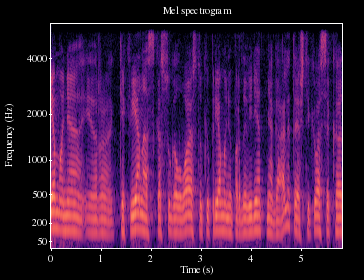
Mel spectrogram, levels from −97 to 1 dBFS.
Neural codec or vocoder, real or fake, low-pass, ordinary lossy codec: none; real; 5.4 kHz; AAC, 48 kbps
